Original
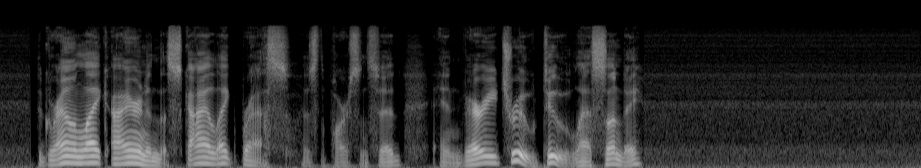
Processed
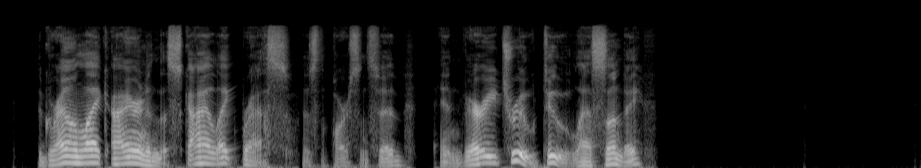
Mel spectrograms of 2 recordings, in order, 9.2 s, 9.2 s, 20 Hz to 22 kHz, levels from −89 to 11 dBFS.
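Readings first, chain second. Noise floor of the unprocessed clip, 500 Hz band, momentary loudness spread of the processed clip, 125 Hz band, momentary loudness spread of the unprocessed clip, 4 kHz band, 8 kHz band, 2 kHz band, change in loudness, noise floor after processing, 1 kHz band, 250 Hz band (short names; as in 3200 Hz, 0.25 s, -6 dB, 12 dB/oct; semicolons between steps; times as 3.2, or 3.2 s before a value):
-56 dBFS, +4.0 dB, 16 LU, +4.5 dB, 15 LU, -3.5 dB, +1.5 dB, +1.5 dB, +4.0 dB, under -85 dBFS, +3.0 dB, +4.0 dB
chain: flange 1.1 Hz, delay 4.2 ms, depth 7.4 ms, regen +65%; bell 3500 Hz -10 dB 1.3 oct; gate -50 dBFS, range -38 dB; gain +8.5 dB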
